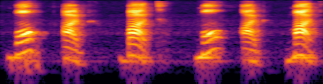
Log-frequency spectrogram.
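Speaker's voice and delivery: onset, rime, whole word, as in ম... আট... মাট; phonics sound-out. Shown as a demonstration. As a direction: say ব, pause, আট, pause, then blended বাট. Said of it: "সেই sound গুলোকে". (থেমে থেমে ব, আট, তারপর একসাথে বাট)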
